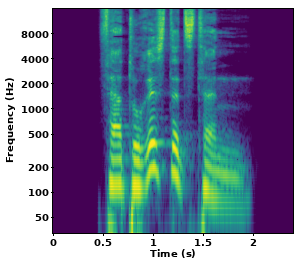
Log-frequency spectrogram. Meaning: 1. superlative degree of vertouristet 2. inflection of vertouristet: strong genitive masculine/neuter singular superlative degree
- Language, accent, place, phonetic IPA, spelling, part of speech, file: German, Germany, Berlin, [fɛɐ̯tuˈʁɪstət͡stn̩], vertouristetsten, adjective, De-vertouristetsten.ogg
